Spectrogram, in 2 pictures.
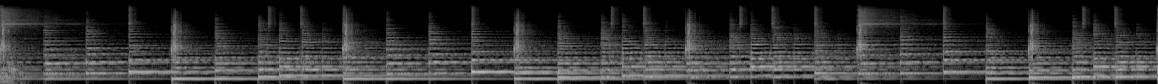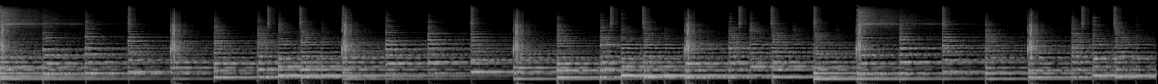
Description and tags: Time Before Loop {Hip-Hop}
Enjoy, feedback is great!
[Fl studio, used Sylenth 1 along with AutoGun. Drum pack - "DoubleBeats-Hard Trap Kit Part 2"] 9/5/2014 Florida
100, 2014, clap, Deep, Fight, Fl, Florida, Free, Gangster, Hip-hop, Kick, loops, Medieval, Music, New, Rap, snare, studio, Swords, Sylenth1, Trap, Trippy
